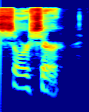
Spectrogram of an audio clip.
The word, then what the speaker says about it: sorcerer: It's like, listen to how an American says it. It's sorcerer. It's two syllables. And she went, oh my God. Oh my God. I can fix this. And she went back to Benedict, and Benedict doesn't have a problem with the word anymore. Because Americans make it a two syllable word.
